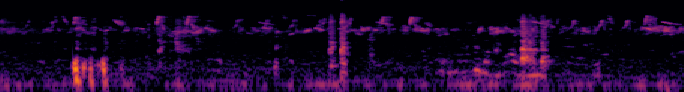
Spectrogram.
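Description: Faint chirping of small birds in the background: many short, quick calls scattered throughout. There are a few soft low knocks about a second in and a click near the middle.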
